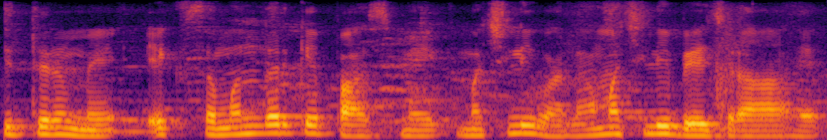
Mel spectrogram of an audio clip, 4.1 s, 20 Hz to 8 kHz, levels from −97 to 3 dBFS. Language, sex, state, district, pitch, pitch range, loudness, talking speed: Hindi, male, Bihar, Gaya, 135 Hz, 120-160 Hz, -18 LUFS, 200 wpm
